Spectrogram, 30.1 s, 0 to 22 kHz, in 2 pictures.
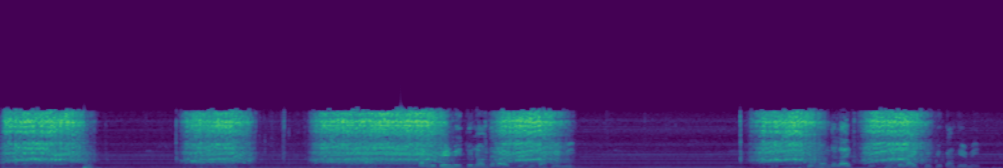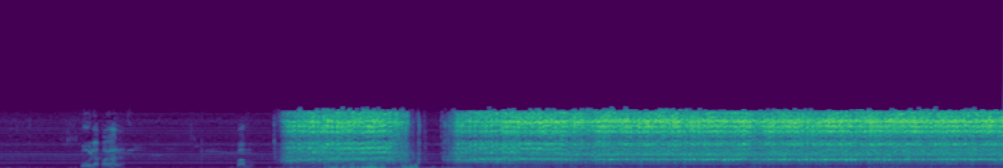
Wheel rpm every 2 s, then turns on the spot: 90, 50, 70, 90, 20, 30, 70, 10, 0, 30, 100, 130, 160, 160, 160.
2-4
